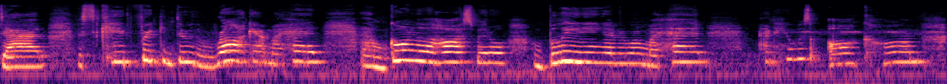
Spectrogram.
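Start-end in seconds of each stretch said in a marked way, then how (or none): 0.0-7.1 frantic, alarmed, panicked outpouring. Recalling calling her dad after a kid threw a rock at her head, retelling her own panic. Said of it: "I was like freaking out".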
